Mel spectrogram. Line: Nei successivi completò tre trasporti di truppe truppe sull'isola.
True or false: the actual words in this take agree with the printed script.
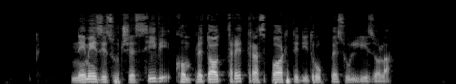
false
